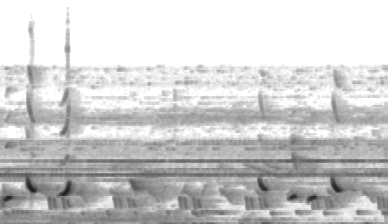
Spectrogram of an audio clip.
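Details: A young lesser green leafbird fighting a rival gives bright, sharp downslurred whistles, three quick notes, then a quiet gap, then another burst of four, over a faint low rumble.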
